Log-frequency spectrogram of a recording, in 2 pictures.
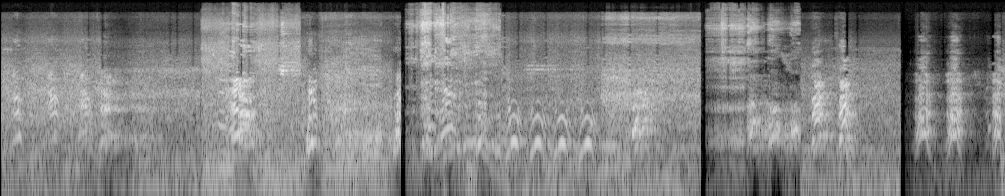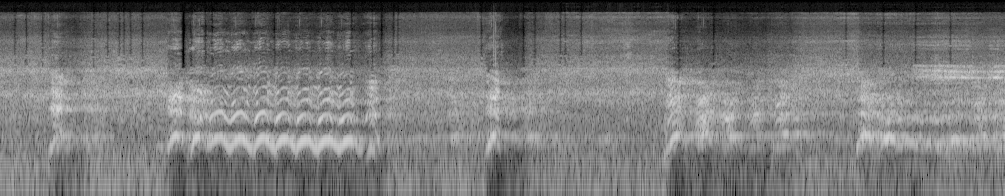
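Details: Dogs in a mixed sequence of sharp barks, rough growl-like bursts and a stretch of wavering, high-pitched whining hums, with abrupt cuts between segments.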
